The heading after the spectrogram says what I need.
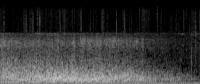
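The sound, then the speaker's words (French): Artillery fire from a revolutionary army, heard as a dense, continuous low roar that stays loud and steady, then eases slightly toward the end, with no voices. “Artillerie de l'armée révolutionnaire.”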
